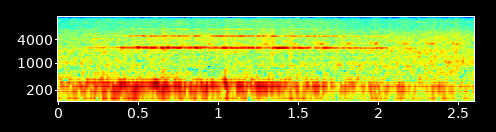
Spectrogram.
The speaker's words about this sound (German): Garding auf der Halbinsel Eiderstedt. Die Regionalbahn aus St. Peter-Ording fährt ein in den kleinen eingleisigen Bahnhof.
